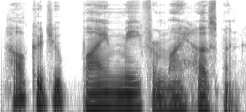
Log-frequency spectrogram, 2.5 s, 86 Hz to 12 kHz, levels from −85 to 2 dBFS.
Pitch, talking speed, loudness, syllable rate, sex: 95 Hz, 195 wpm, -18 LUFS, 4.0 syllables/s, male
